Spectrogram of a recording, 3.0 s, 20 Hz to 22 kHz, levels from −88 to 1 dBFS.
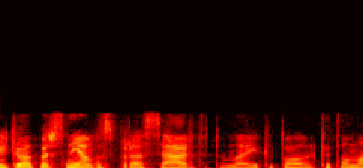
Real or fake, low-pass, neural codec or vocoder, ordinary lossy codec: fake; 7.2 kHz; codec, 24 kHz, 1 kbps, SNAC; AAC, 32 kbps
